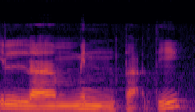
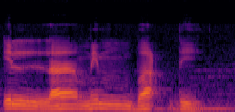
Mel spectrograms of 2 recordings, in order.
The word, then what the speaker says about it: illa mim ba'di: Tulisannya illa min ba'di, tetapi cara membacanya illa mim ba'di. Langsung masuk atau menukar. Jadi nunnya dianggap tidak ada.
